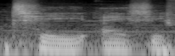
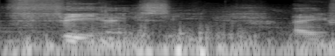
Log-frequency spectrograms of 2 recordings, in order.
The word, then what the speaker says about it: Theaceae: They're from the Taceae family or Theaceae family, depending on if you want to pronounce that H or not.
